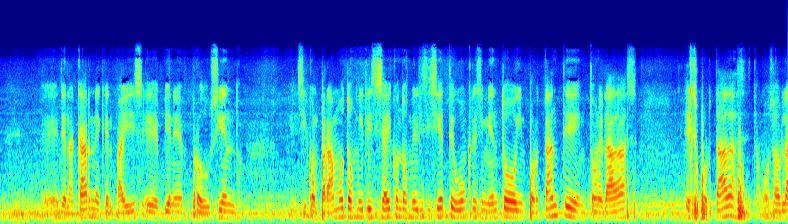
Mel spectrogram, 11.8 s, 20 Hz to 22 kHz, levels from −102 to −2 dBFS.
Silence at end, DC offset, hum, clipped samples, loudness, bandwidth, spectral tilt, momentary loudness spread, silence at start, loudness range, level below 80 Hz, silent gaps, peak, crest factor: 0 s; under 0.1%; none; under 0.1%; -23 LUFS; 9.6 kHz; -6.5 dB/octave; 12 LU; 0 s; 3 LU; -58 dBFS; none; -2 dBFS; 20 dB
